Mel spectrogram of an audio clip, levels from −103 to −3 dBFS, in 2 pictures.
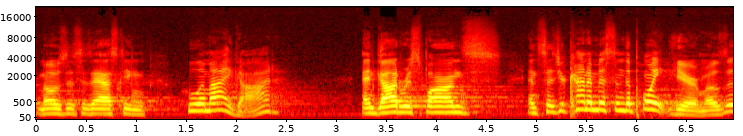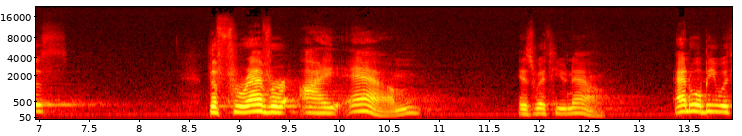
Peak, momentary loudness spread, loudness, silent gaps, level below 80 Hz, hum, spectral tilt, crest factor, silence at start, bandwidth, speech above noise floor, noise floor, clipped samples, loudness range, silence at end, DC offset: -8 dBFS; 16 LU; -28 LUFS; none; -74 dBFS; none; -6 dB/octave; 22 dB; 0 s; 16 kHz; 38 dB; -65 dBFS; under 0.1%; 8 LU; 0 s; under 0.1%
